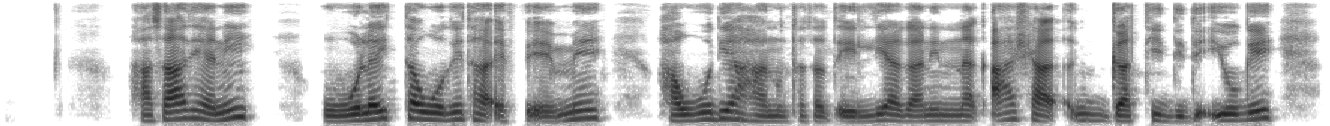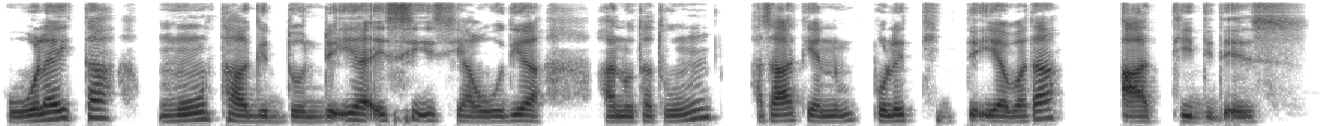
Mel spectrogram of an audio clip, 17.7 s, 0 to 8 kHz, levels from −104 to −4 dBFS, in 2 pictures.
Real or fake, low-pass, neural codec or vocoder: fake; 7.2 kHz; vocoder, 44.1 kHz, 128 mel bands every 512 samples, BigVGAN v2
